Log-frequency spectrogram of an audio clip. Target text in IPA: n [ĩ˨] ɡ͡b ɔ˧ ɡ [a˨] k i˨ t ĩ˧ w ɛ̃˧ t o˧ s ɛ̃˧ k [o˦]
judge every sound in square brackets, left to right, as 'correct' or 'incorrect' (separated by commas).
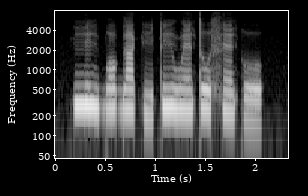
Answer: incorrect, incorrect, incorrect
